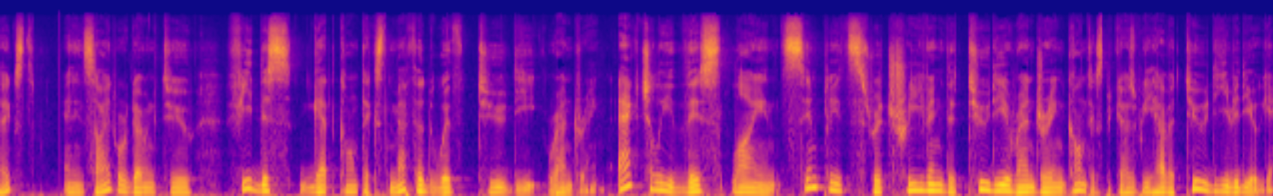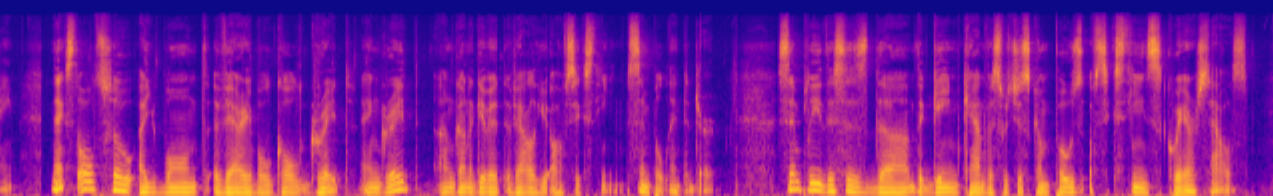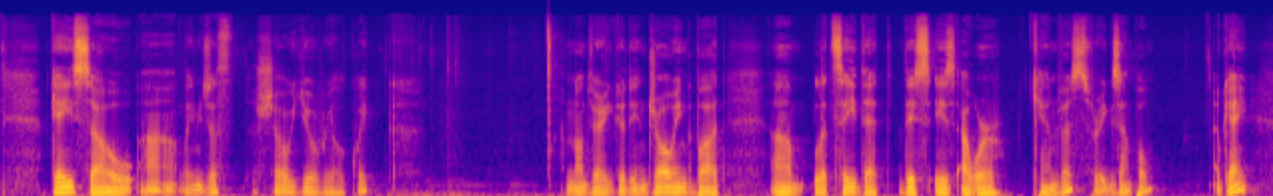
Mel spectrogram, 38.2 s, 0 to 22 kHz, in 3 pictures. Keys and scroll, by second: 1.8 Right, 3.7 Right, 5.2 ctrl+s, 6.0 ctrl+shift+Left, 7.7 ctrl+shift+Right, 7.8 ctrl+shift+Down, 14.0 space, 15.8 space, 16.2 space, 17.9 ctrl+s.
